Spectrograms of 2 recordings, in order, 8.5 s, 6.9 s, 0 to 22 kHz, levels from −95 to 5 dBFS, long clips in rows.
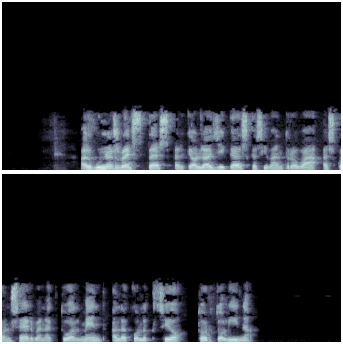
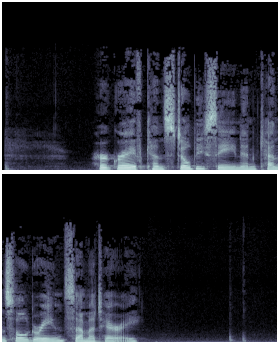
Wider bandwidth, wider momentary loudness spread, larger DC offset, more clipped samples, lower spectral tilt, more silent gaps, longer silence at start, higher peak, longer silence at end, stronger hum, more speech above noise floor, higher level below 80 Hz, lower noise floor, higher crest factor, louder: second, 8.4 kHz vs 16 kHz; about the same, 7 LU vs 8 LU; neither; neither; about the same, -3 dB/octave vs -4 dB/octave; neither; first, 0.65 s vs 0.05 s; about the same, -2 dBFS vs -2 dBFS; first, 1.1 s vs 0.4 s; neither; first, 73 dB vs 42 dB; second, -60 dBFS vs -54 dBFS; first, -90 dBFS vs -60 dBFS; about the same, 16 dB vs 18 dB; about the same, -16 LUFS vs -18 LUFS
